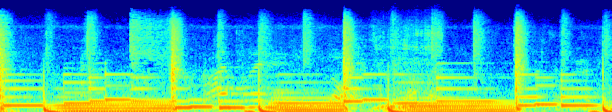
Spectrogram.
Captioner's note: speaking Romanian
